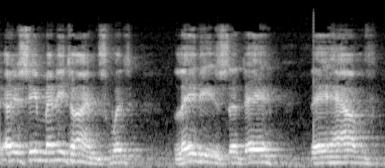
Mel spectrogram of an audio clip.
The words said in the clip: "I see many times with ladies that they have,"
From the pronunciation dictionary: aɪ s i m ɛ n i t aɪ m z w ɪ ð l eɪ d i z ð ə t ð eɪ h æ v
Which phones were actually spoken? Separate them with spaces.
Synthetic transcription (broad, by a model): aɪ s i m ɛ n i t aɪ m z w ɪ ð l eɪ d i z ð ə t ð eɪ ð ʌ v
